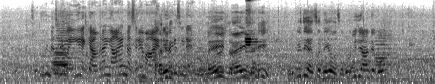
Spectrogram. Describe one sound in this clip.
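A young woman talks cheerfully nearby.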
